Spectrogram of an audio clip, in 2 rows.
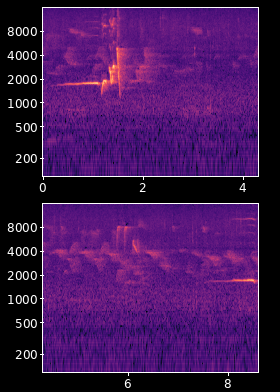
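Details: Japanese bush warbler singing its first song of the season, recorded 19 March 2016: a steady held whistle that breaks into a quick, sharp, rising-and-falling flourish, then a quiet stretch with faint distant chirps, a new held whistle starting at the end.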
